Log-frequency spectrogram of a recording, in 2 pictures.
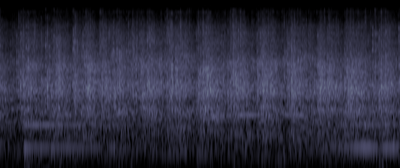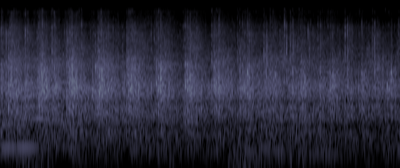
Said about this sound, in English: Come on, clap them hands.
